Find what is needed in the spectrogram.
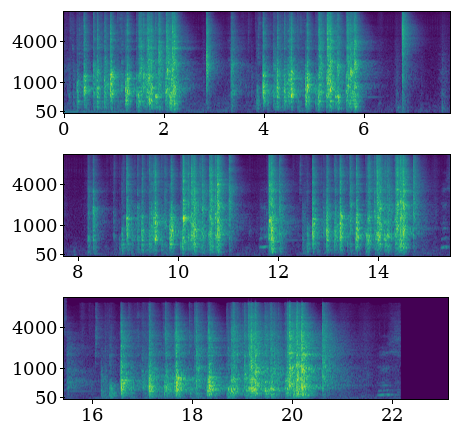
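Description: Plastic Speed Stacks sport-stacking cups clattering rapidly as they are stacked up and down in timed runs. The clatter comes in five quick bursts with short pauses between them; most bursts last about two seconds, and the last lasts about four.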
